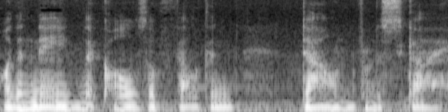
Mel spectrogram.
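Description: A soft-spoken woman talks at a very slow pace in a soothing, dark, mellow tone that is somewhat breathy. Light background noise sits behind her. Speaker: ASMR book reader. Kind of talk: bedtime story reading aloud. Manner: slow, soft-spoken, soothing. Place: home room. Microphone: lapel.

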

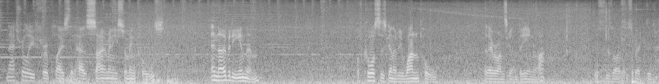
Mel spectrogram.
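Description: Speaking at a moderate pace with ordinary pitch variation, a man leaves long, frequent pauses in a dry recording with no echo while music plays in the background. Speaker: travel vlogger. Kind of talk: casual vlog chat. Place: garden. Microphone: phone near.

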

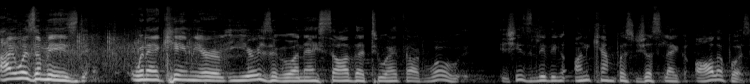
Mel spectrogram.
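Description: A high-pitched man talks at a moderate pace, his pitch varying in an ordinary way. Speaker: interviewer. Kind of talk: interview. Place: stage. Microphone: handheld.

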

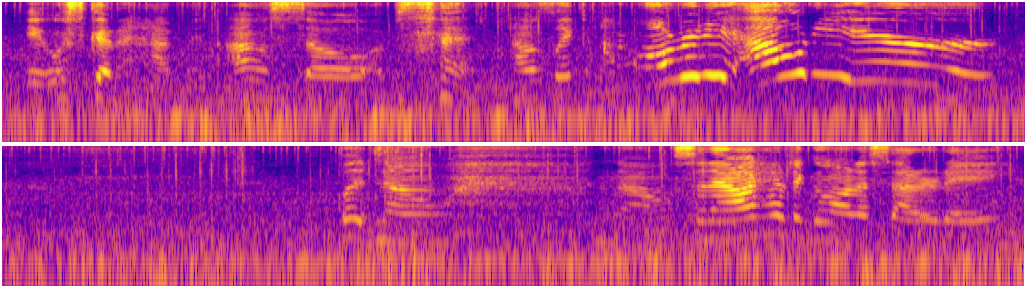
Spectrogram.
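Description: A woman talking at a moderate pace with long, frequent pauses over loud background noise. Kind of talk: casual family chat. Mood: chatty, mildly frustrated story. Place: car.

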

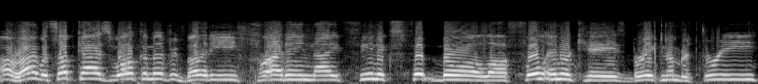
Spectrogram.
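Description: This man's pitch moves in an ordinary way. He speaks at a fairly slow pace. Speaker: card break host. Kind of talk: live stream commentary. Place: home room. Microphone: webcam.

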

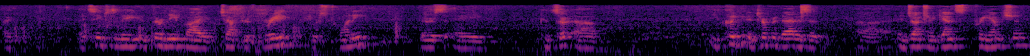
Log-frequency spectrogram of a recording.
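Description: A man speaks at a fairly slow pace with a fairly high pitch, leaving long, frequent pauses amid audible room echo. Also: ordinary pitch variation.

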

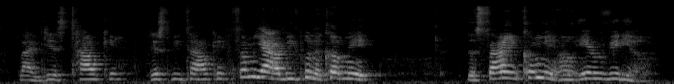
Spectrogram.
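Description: This woman has a high pitch and ordinary pitch variation. She talks at a fairly quick pace, with audible room echo. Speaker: social media creator. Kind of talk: casual vlog chat. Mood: playful, slightly sassy. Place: home room. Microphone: phone near.

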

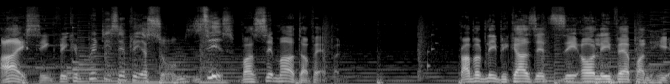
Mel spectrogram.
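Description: A man puts on a gruff character voice at a medium pitch, speaking at a moderate pace with lively intonation while clear music plays in the background. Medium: fan dub. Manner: gruff, dry.

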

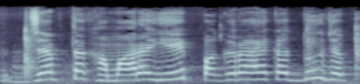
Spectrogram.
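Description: A woman's high voice with ordinary pitch variation, set against clear music in the background. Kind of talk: cooking tutorial. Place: kitchen.

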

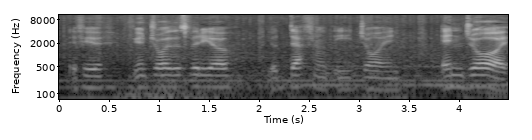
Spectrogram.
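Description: A man with a non-native accent at a moderate pace, against noticeable background noise. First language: not English. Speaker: gaming YouTuber. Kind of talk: gameplay commentary. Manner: excitable.

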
